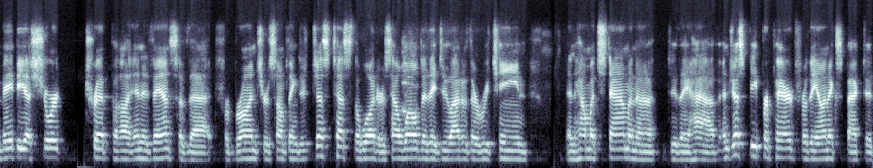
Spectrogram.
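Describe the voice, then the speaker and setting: This man uses an ordinary speaking voice at medium pitch, keeping a moderate pace and fairly even intonation. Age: 60s. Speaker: neurologist. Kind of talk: panel discussion.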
